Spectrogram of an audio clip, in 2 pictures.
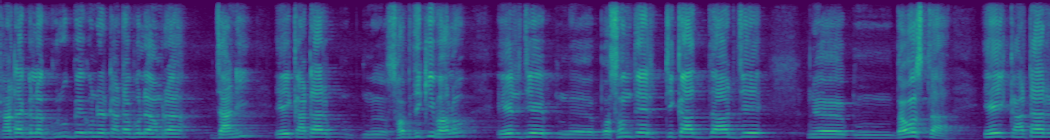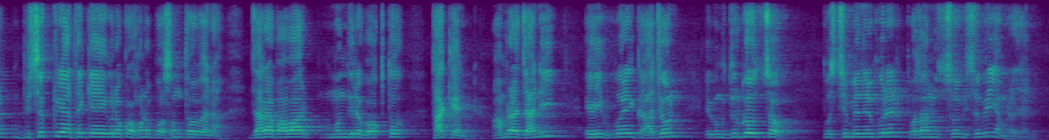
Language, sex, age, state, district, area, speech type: Bengali, male, 60+, West Bengal, Paschim Medinipur, rural, spontaneous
